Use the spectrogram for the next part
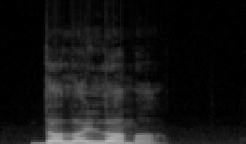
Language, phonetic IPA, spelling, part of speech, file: Polish, [ˌdalajˈlãma], dalajlama, noun, Pl-dalajlama.ogg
